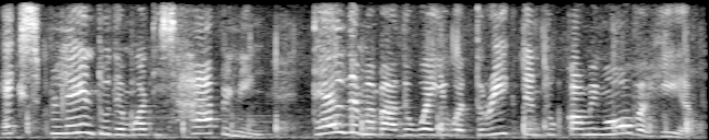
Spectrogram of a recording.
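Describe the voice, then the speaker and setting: A woman's voice: very high voice, animated, normal speed, very noisy. An actress playing a pleading, passionate young immigrant woman in a 1970s audio drama. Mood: urging. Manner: urgent, emotional.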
